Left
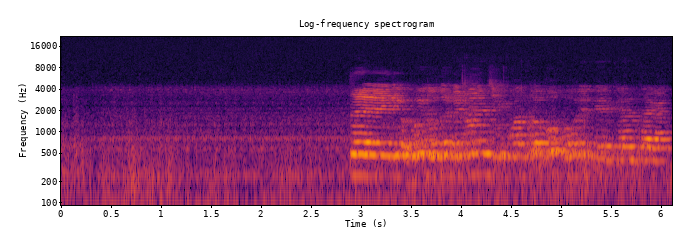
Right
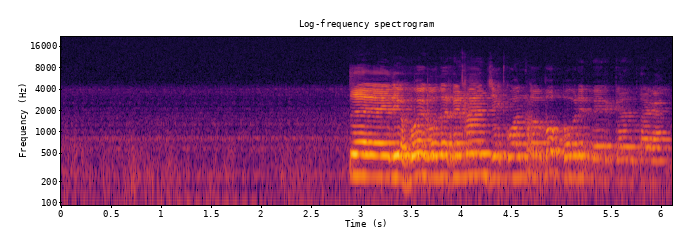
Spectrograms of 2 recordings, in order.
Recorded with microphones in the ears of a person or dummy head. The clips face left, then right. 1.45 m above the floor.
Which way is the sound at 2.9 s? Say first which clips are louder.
Right 9 dB; 45° right (ahead or behind).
